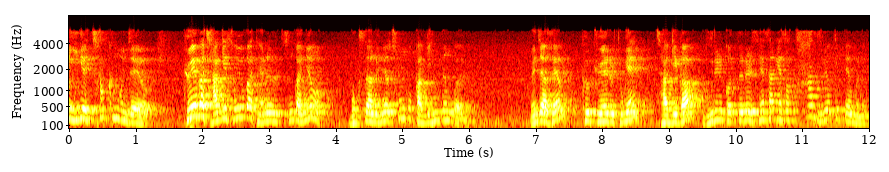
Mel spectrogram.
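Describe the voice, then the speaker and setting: A man's voice: high-pitched, a little hiss or hum. A male pastor preaching a sermon, emphatic, telling a story and putting rhetorical questions to the congregation. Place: church sanctuary. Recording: echoey church hall, slightly dull sound.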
